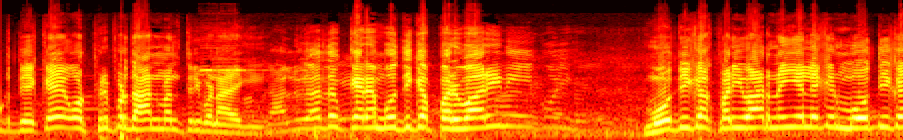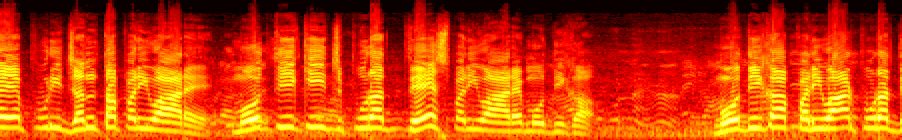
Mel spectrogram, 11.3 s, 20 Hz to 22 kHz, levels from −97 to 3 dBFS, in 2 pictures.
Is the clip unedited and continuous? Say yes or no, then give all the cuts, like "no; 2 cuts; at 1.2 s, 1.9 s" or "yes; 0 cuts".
yes; 0 cuts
